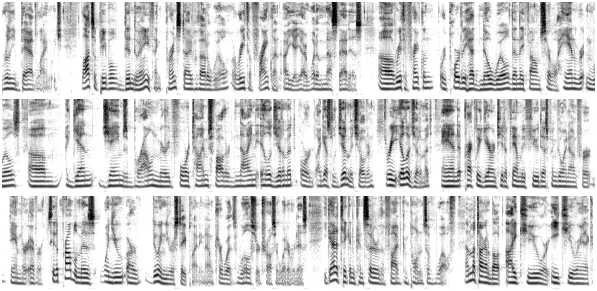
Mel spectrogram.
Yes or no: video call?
no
